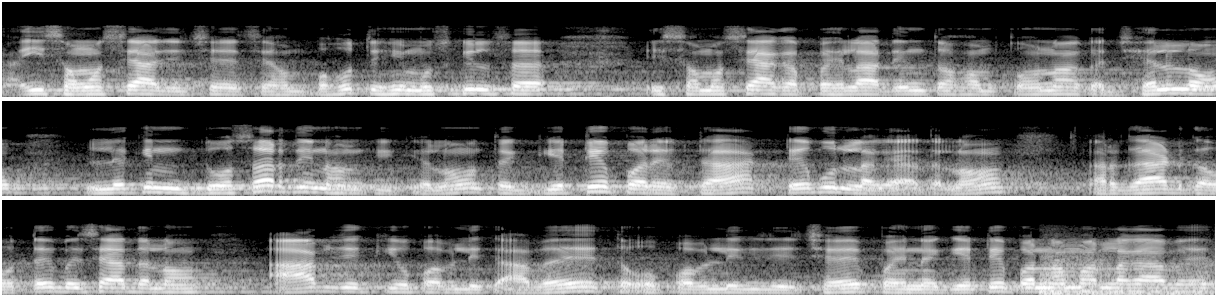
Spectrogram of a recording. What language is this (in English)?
Maithili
